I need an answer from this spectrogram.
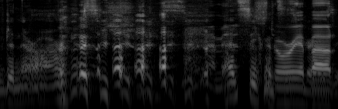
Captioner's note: laughs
